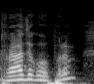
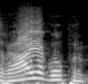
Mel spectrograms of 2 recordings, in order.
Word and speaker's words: Raya Gopuram: It is not Rajagopuram, it is Raya Gopuram, because Raya was the surname of the Vijayanagara emperors.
